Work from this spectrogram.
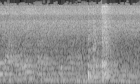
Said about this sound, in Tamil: இனி நம்ம தக்காளி போட்டுக்கலாம்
